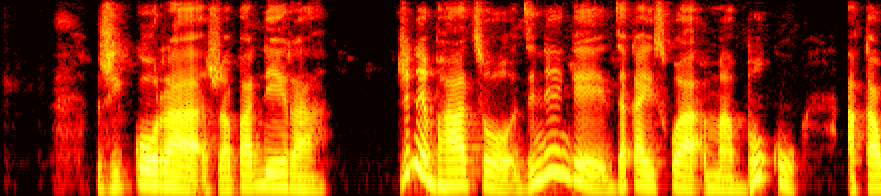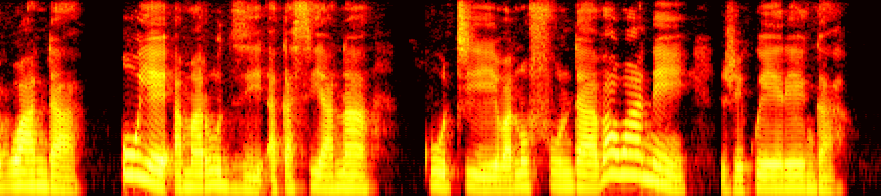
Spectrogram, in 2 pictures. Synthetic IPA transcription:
ʐiko̞ɾaʐapaɗe̞ːɾa | ʐine̞mbʱat͡so̞d͡zine̞ŋɡe̞d͡zakaiswamabʱuku | akawanda | uje̞ʔamaɾud͡ziʔa̰kasijana | kutiʋano̞fundaʋawane̞ | ʐe̞kue̞ɾe̞ːŋɡa

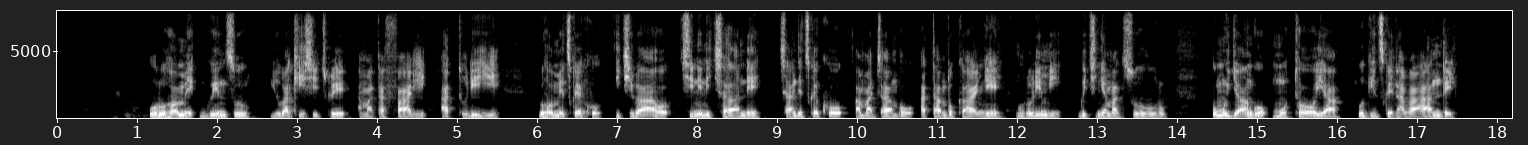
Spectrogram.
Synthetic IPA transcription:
uɾuɦo̞me̞ɡwiːnzu | juːβakʰiʃid͡ʒwe̞amatafaɾi | atuɾije̞ | ɾuɦo̞me̞t͡swe̞kʰo̞iciβaho̞t͡ʃininit͡ʃaːne̞ | t͡ʃaːndit͡swe̞kʰo̞amad͡ʒaːmbo̞ataːndukʰaɲe̞muɾuɾimi | ɡwiciɲamazuːɾu | umuɾɟaːŋɡo̞mutʰo̞ja | uɡizɡwe̞naβaːnde

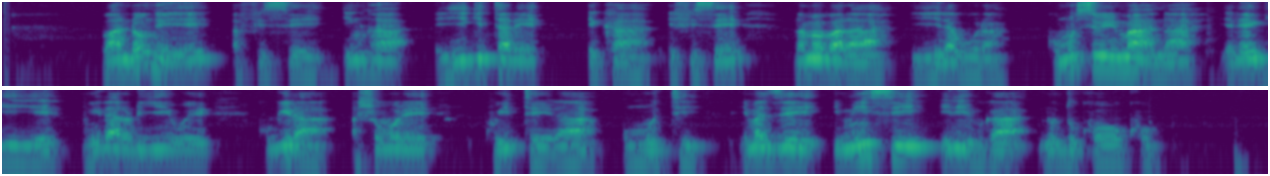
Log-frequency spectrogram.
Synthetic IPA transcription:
βaːndo̞ːŋhe̞je̞afise̞iŋ̥ɦa | jiɡitaɾe̞ː | kʰaifise̞ | namaβaɾajiɾaβuɾa | kumũːsiwiːmaːnajaɾijaɡije̞mŋiːɾaːɾo̞ɾjiːwe̞ | kuɡiɾaːʃo̞βo̞ɾe̞ | kwitʰe̞ɾa | umutʰiː | maze̞imiːnsiːɾibɡanudukʰo̞ːkʰo̞

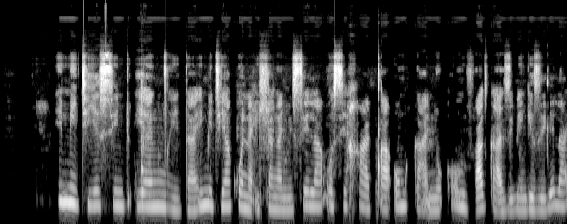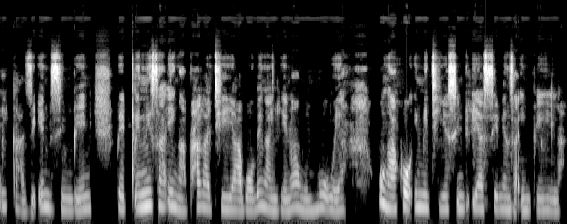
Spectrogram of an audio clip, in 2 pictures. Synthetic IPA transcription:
imitʰijesintʼuijaŋ͡ǀɛd̥ʱaimitʰijakʰɔnaʔiɬaŋanisɛlaʔosixaǃaʔom̩ɡ̥ʱa̰nio̰m̩vaɡ̥ʱaziβeŋizɛlɛlaʔiɡ̥ʱaziʔem̩zimbʱeniβeǃinisaʔiŋapʰaɣatʰijaβɔβɛŋaŋɛnwaŋumujaɣuŋakʰɔʔimitʰijesintʼuʔijasɛβɛnd͡zʱa̰ʔimpʼɛːla

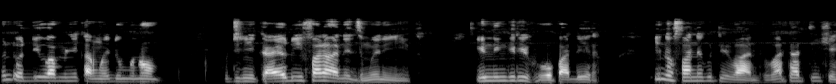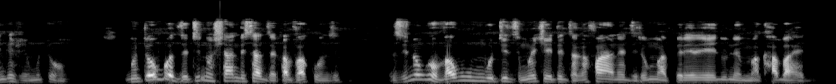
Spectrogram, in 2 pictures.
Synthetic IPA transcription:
ondo̞ɗiwamuɲikamwe̞ɗumuno̞mu | kutiɲikae̞ɗuifanaane̞d͡zimwe̞niɲiːkḁ | iniŋɡiɾirwewopaɗe̞ːɾa | ino̞fanakutiʋantʰuʋatatiʃe̞ŋɡe̞ʐe̞muto̞ːmbo | muto̞mbo̞d͡ze̞tino̞ʃandisad͡zakab͡vakuːnze̞ | d͡zino̞ɡob͡vakumbutid͡zimwe̞t͡ʃe̞te̞d͡zakafananed͡ziɾimumapeɾe̞ɾeeɗune̞makʰaɓae̞ːɗu

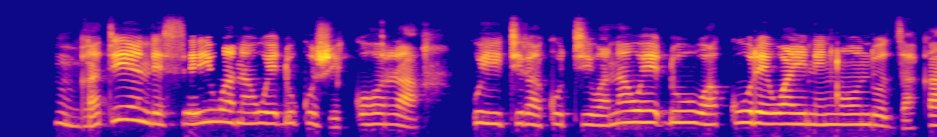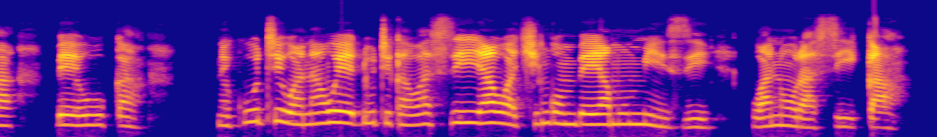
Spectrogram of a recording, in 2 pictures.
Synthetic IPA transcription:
ŋɡatie̞nde̞se̞iwanawe̞ɗukuʐiko̞ra | kuitiɾakutiwanawe̞ɗuwakuɾe̞waine̞ŋ͡ǃo̞ndo̞d͡zakaɓe̞uːka | ne̞kutiwanawe̞ɗutikawasijawat͡ʃiŋɡo̞mbe̞jamumiziwano̞ɾasiːka

